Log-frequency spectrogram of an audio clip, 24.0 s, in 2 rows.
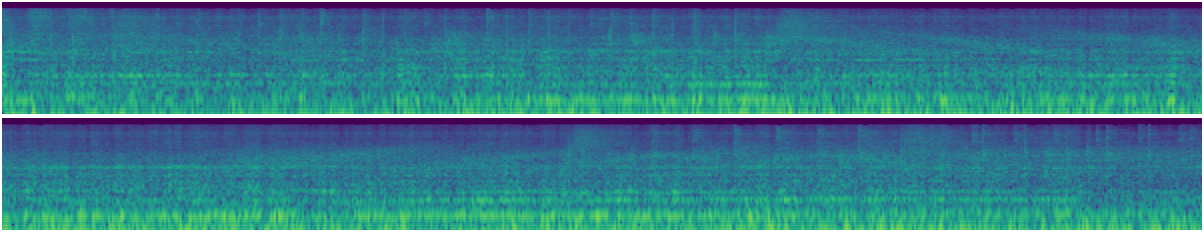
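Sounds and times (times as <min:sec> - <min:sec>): car engine at high revs: 0:00.0 - 0:24.0
road and wind noise: 0:00.0 - 0:24.0.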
